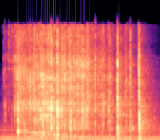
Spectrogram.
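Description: Crunching and crackling like a bite into a crisp apple, as a man bites into a small bottle of apple juice. There are several sharp cracks over about a second and a half.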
